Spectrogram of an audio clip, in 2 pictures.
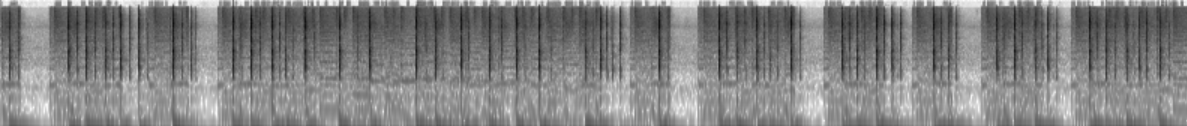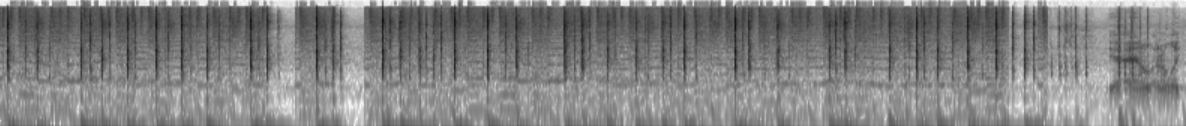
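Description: Rapid keyboard clicking while playing the rhythm game Geometry Dash, a dense, fast run of loud close key taps over game music, broken by a few brief pauses.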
